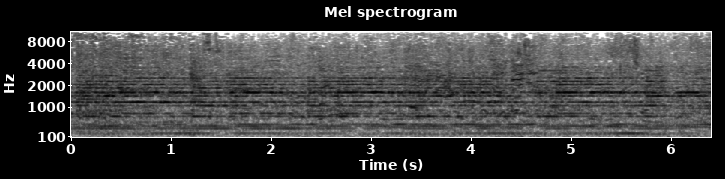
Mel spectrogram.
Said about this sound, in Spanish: En París, en Notre Dame, las campanas han repicado 88 veces en recuerdo a la figura del Papa.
